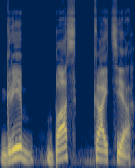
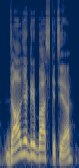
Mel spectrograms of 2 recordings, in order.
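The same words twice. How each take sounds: First: Grybauskaitė sounded out very slowly, syllable by syllable; sounding out name. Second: Dalia Grybauskaitė in one joined-up, slowish go, higher and rising at the end; attempting full name. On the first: Host tackling the Lithuanian president's surname, Grybauskaitė sounded out slowly. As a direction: draw out each piece of Grybauskaitė, with gaps between. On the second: Host trying the president's whole name, Dalia Grybauskaitė joined up and rising. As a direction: run Dalia Grybauskaitė together, pitched up like a tentative answer.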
